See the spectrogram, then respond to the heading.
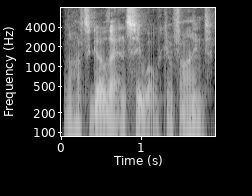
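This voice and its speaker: A man's voice: low voice, lively intonation, quick pace, fairly bright tone, exaggerated voice. A man voicing a practical, frank magical investigator in a storybook, casually reasoning aloud. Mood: matter-of-fact.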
